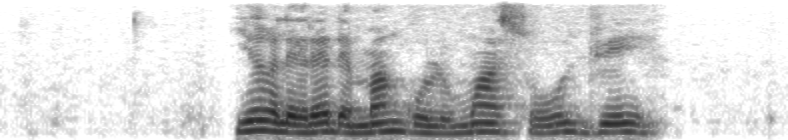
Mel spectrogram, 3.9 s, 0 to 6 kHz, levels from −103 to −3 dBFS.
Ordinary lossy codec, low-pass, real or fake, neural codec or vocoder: Opus, 64 kbps; 5.4 kHz; real; none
